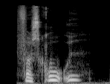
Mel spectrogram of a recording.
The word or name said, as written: forskruet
